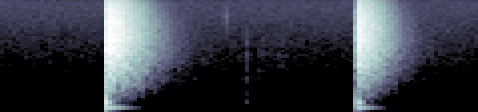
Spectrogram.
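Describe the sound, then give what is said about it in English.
Two sharp snare drum hits from an unmodified drum machine, spaced just over a second apart, each a bright noisy crack with a short tonal body and a quick decaying tail, no voices. “Now the snappy the snappy filtering is lower, so you'll hear a if we go back to the unmodified machine,”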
